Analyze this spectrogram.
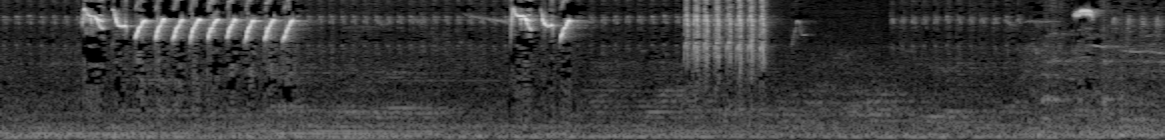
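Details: Brown-throated sunbird song to provoke other birds into singing: a fast run of high, ringing repeated notes, a short squeaky phrase, a buzzy burst and one thin chip.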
